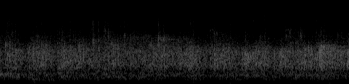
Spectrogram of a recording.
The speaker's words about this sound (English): I never thought I'd get applause for sticking my butt out at our church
